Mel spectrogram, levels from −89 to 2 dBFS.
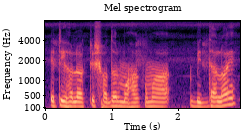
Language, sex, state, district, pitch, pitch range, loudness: Bengali, male, West Bengal, Cooch Behar, 150 Hz, 140-155 Hz, -15 LUFS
